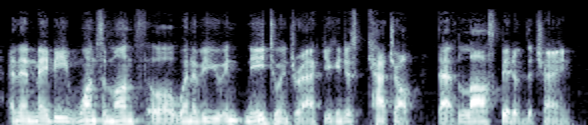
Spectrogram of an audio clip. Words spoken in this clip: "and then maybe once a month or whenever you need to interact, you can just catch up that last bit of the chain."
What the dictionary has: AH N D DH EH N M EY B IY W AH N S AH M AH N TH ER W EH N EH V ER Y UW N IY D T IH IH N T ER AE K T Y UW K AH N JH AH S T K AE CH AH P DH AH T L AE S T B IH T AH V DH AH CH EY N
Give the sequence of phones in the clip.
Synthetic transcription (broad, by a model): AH N DH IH N M EY B IY W AH N S AH M AH N TH ER W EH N EH V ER Y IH N IY D T IH IH N T ER AE K T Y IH K AH N JH AH S K AE CH AH P DH AH T L AE S T B IH T AH V DH AH CH EY N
